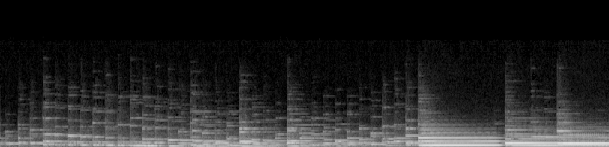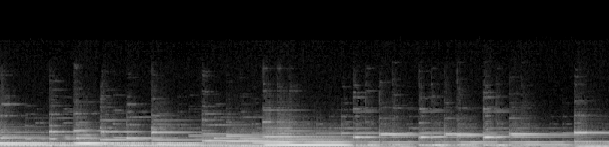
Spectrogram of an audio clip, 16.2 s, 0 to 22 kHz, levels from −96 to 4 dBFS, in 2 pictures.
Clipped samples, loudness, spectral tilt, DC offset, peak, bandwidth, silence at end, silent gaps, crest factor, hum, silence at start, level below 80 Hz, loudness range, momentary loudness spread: under 0.1%; -18 LUFS; -7 dB/octave; under 0.1%; -6 dBFS; 6.8 kHz; 0 s; none; 12 dB; none; 0 s; -50 dBFS; 11 LU; 16 LU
